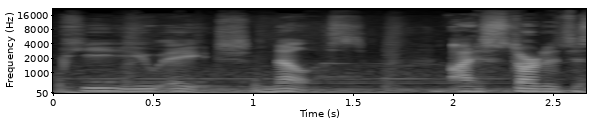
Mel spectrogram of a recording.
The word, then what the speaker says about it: Pinellas: They wanted me to pronounce it Pinellas. They actually spelled it out, P-U-H, Nellis.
